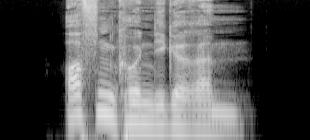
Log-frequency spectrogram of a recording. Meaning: strong dative masculine/neuter singular comparative degree of offenkundig
- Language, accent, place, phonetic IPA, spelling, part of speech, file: German, Germany, Berlin, [ˈɔfn̩ˌkʊndɪɡəʁəm], offenkundigerem, adjective, De-offenkundigerem.ogg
